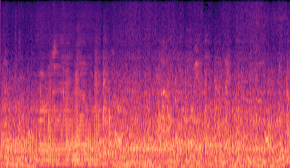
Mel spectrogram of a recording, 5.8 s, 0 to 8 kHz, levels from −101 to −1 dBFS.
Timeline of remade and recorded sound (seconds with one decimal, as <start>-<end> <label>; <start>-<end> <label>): 0.0-0.7 recorded; 0.7-2.0 remade; 2.0-5.8 recorded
